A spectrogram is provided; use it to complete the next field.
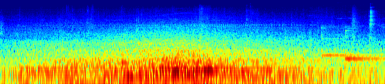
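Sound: bus pulling away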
